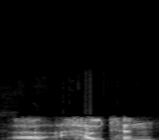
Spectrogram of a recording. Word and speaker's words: Houghton: Houghton and Osijek.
